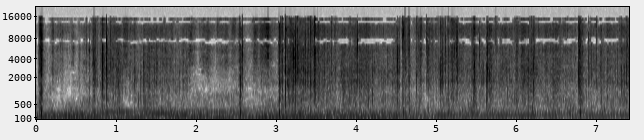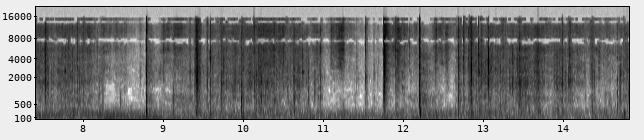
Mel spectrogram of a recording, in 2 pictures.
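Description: A solid white gym chalk block is pressed and crumbled into powder with fingertips and fingernails, leaving the hands coated in chalk dust. Dry, gritty crumbling and crackling run throughout, punctuated by sharp, bright snaps as pieces break off, over a steady low hum.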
